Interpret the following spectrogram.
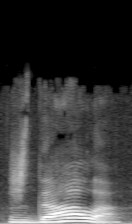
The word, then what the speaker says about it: ждала: Рекомендуется говорить «ждать», «ждал», «ждала», «ждали», «ждала».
